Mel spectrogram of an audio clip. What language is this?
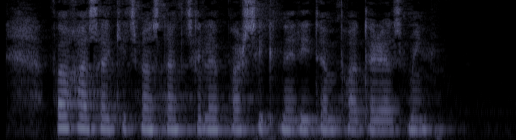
Armenian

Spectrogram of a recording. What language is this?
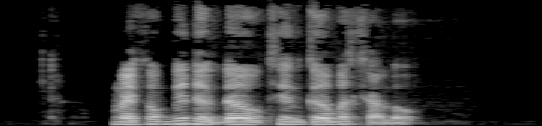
Vietnamese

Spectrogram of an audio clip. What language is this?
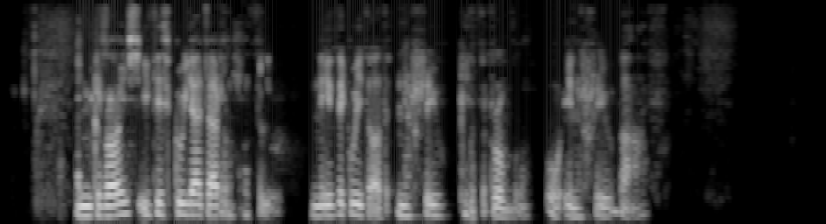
Welsh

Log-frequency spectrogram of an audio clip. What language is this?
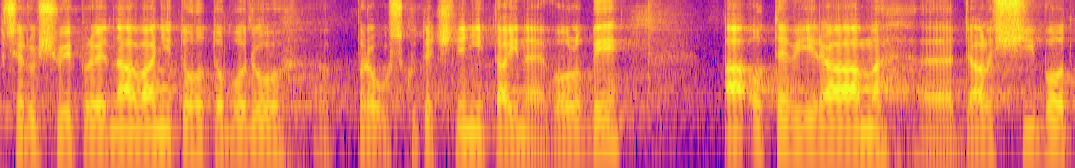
Czech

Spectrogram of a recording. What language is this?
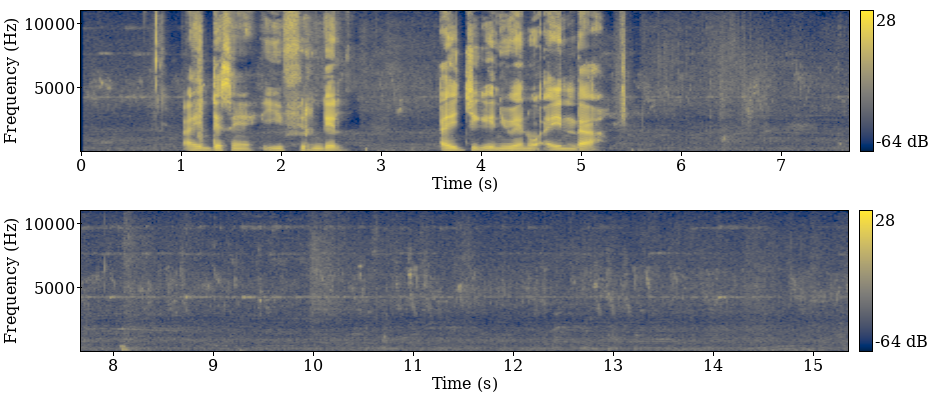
Wolof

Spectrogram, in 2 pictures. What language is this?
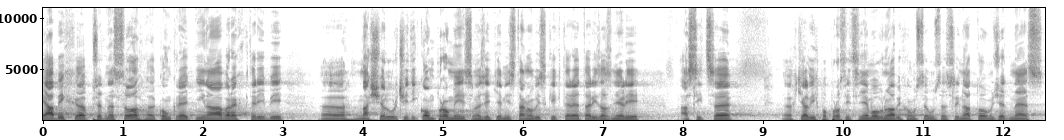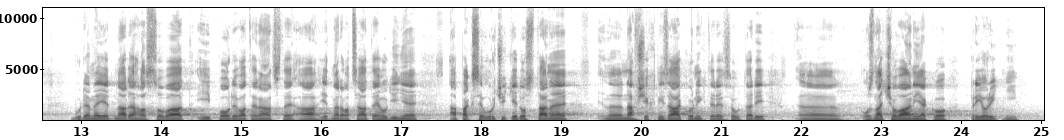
Czech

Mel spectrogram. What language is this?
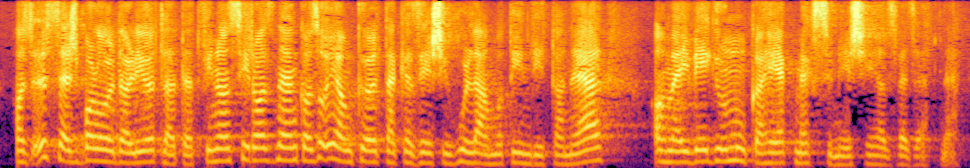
Hungarian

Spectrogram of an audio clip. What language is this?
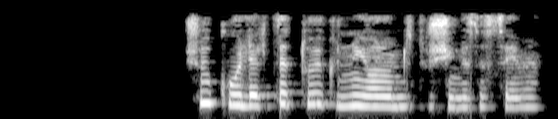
Uzbek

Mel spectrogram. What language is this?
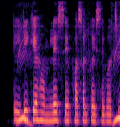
Bhojpuri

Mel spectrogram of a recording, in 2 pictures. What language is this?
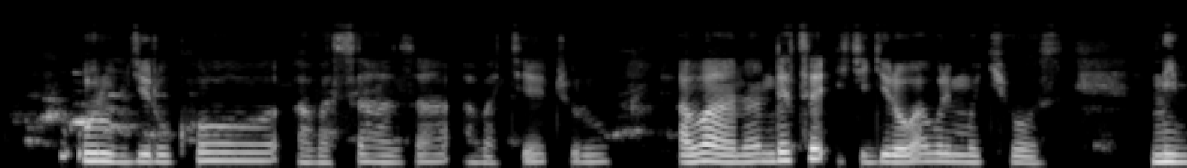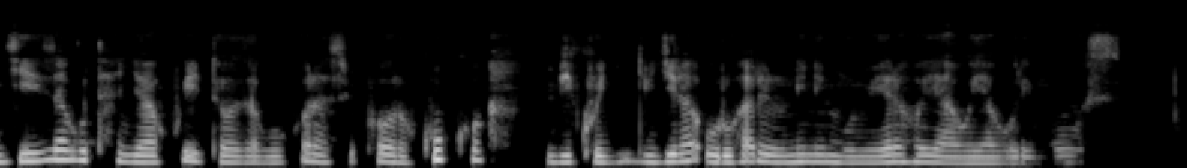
Kinyarwanda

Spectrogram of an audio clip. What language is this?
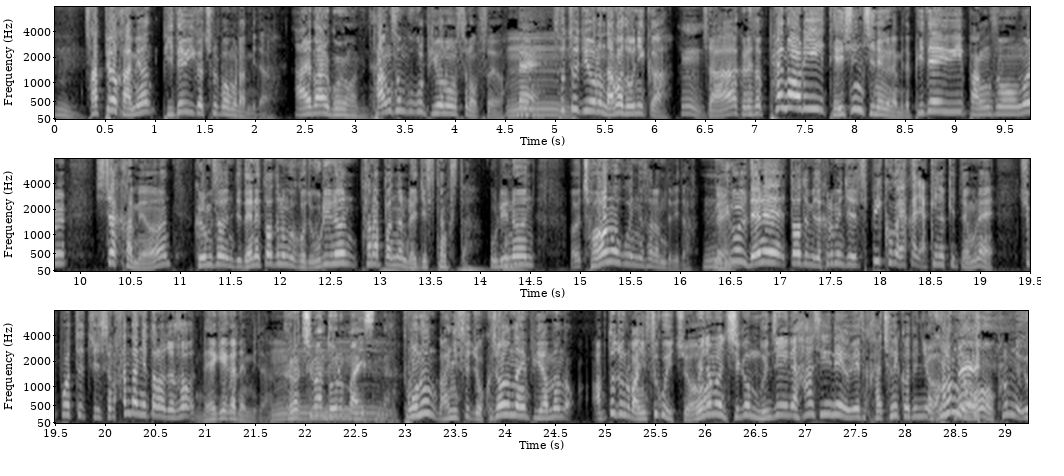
Korean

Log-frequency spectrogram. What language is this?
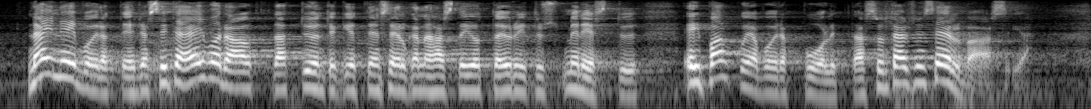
Finnish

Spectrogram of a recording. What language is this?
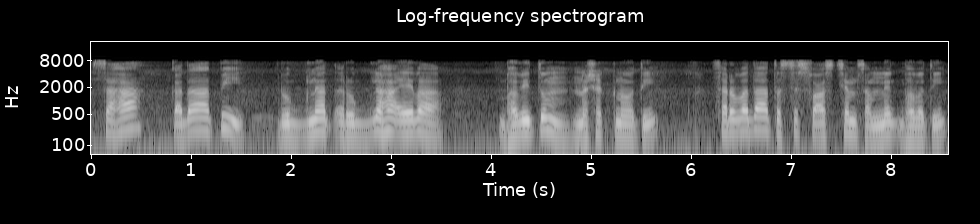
Sanskrit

